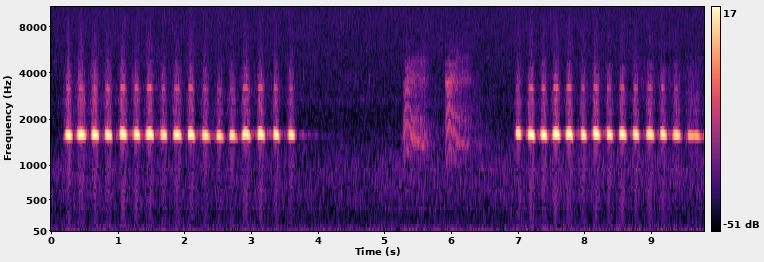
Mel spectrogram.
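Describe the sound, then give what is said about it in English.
A person whistles a rapid, evenly pulsed trill imitating a toad's call to get toads to answer back, in two long bursts separated by a pause with a brief rustling noise, fairly loud. “But sometimes when you come here and they're not calling, you can whistle and get them to answer back.”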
